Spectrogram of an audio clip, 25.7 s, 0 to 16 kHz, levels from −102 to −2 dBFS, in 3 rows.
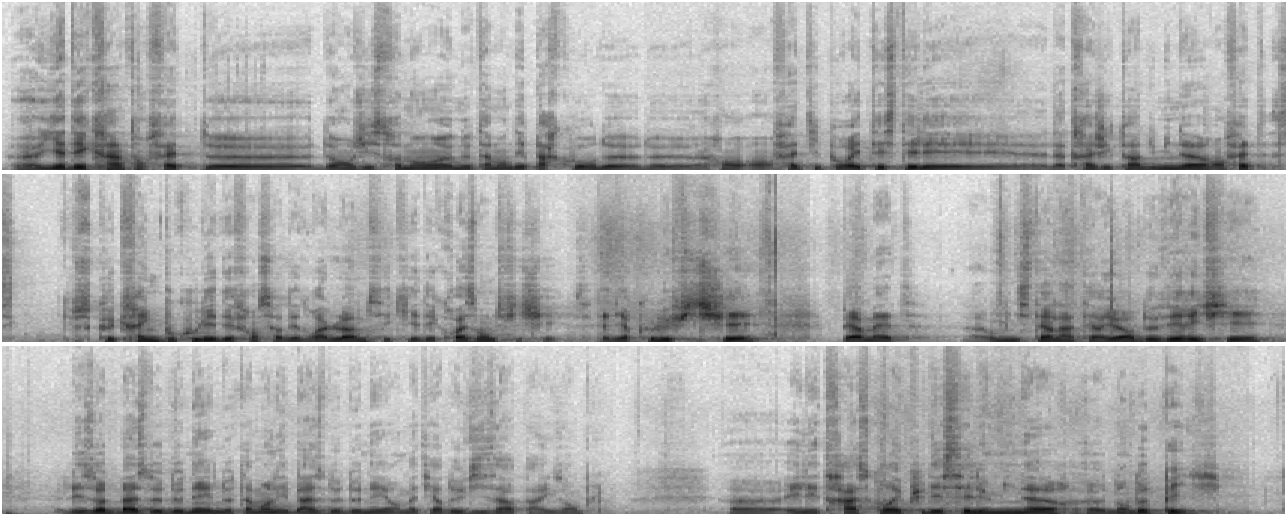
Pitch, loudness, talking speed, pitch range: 115 Hz, -18 LUFS, 200 wpm, 110-125 Hz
